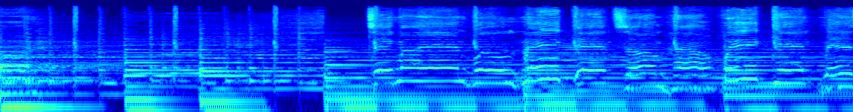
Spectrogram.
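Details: Only music is heard, a pop-style song with a steady beat, sustained instrumental chords and a singing voice, with no animal sounds.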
